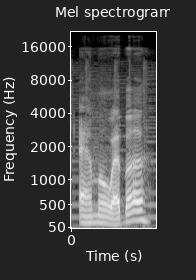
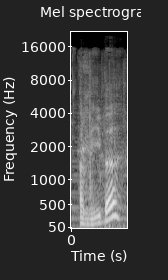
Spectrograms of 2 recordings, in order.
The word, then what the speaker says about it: amoeba: you look at it it looks like ammoeba but it's amoeba i'm pretty sure that's how you pronounce it i don't know it's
